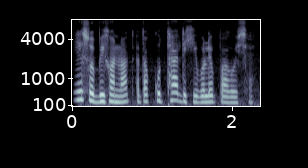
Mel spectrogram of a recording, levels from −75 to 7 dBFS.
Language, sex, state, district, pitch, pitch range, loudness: Assamese, female, Assam, Kamrup Metropolitan, 225 Hz, 205-250 Hz, -17 LUFS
